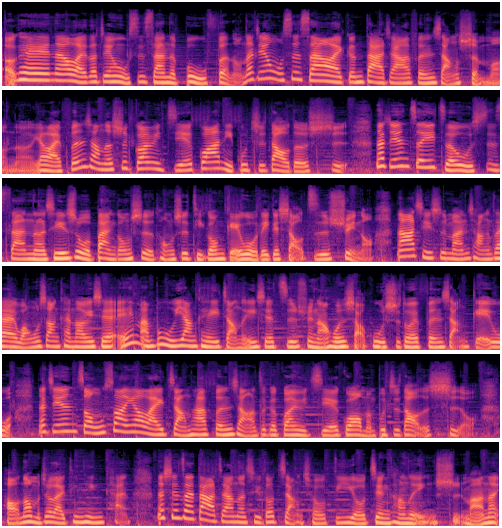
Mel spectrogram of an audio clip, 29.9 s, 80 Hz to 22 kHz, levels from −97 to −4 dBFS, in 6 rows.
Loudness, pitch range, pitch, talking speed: -24 LUFS, 195-240 Hz, 215 Hz, 350 characters per minute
